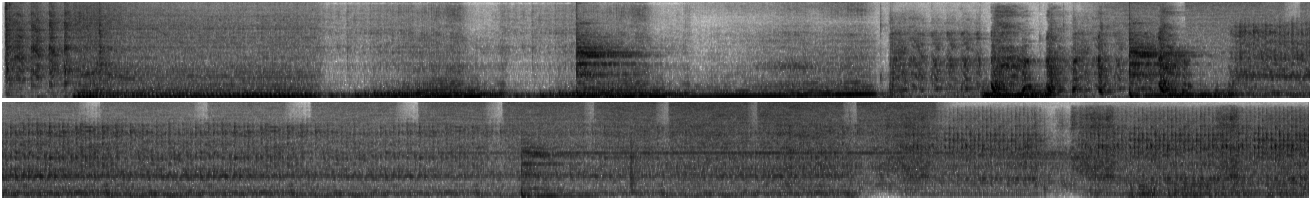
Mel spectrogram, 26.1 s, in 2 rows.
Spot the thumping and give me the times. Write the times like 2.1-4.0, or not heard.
5.7-6.6, 11.2-12.2, 18.2-19.0.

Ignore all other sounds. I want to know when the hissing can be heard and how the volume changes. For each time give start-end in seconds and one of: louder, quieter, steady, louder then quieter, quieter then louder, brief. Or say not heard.
10.8-26.1 louder then quieter.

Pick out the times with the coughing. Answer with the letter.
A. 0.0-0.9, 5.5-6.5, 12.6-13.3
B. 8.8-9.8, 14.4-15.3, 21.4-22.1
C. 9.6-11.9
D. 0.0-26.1
C.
